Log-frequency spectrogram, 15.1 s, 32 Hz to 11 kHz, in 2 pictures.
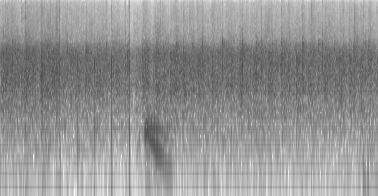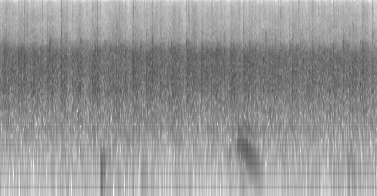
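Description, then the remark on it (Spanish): Sustained audience applause at a Partido Popular event, a tribute in memory of José María, a former city councillor, held for 21 years running. It is a dense, steady wash of clapping that holds at an even loud level for the whole stretch without pausing or fading. “José María siempre en nuestra memoria, siempre en nuestro recuerdo y este aplauso 21 años seguidos va a pasar.”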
